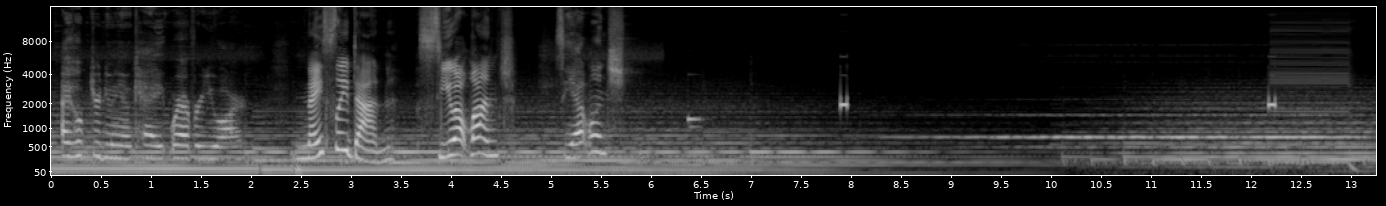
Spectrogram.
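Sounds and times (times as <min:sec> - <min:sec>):
speech: 0:00.1 - 0:05.8
phone ringing with a steady tonal ringtone: 0:12.2 - 0:13.1.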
